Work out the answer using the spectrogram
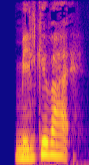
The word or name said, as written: mælkevej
